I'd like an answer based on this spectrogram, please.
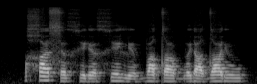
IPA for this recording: χ ɐ˦ s ə˨ x ɪ˨ ɾʲ ɐ˨ x ɪ˦ lʲ ə˨ b ə˦˨ tˤ y˨ b ə˨˦ ɾʲ ə˨ dˤ u˦ ɾʲ u˦

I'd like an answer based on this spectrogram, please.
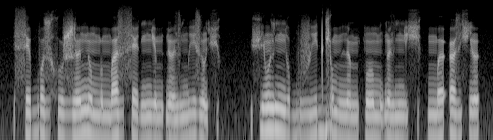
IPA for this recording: s ɪ b o z x u ɮ ə̃ n õ m ə m ɐ z s e d ɲ e m ɗ ə̃ z m i z õ ç | f j ũ z ɲ o b u v i d ɡ j o m n œ̃ m p õ m ɠ ə̃ z ɲ ə ç | m ə ʔ œ z ç ə̃

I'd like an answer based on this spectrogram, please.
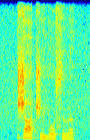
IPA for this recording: ʒ a t͡ʃ ɯ j o s ɯ ə̯

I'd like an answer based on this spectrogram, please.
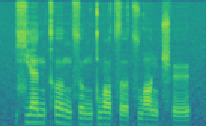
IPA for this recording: ɕ j ɛ˦ n kʰ ɤ˥˨ ŋ s ʊ˨˦ ŋ t̪ w ɔ˦ t͡s ɤ̰˨˩ t͡s w ɑ˥˨ ŋ ʈ͡ʂʰ ɻ̩˨˦

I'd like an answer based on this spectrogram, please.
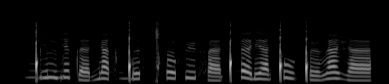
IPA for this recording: ɡ͡ǃ i˦ m ɡ e˦ t̪ ɛ˩ ɡ æ˦˨ s ɡ͡ǃ ø˦ s ǀʰ ɵ˦ f y˦ f æ˩ ǃʰ ɛ˦˨ ɾʲ æ˦˨ ǃ u˦˨ ǃ ø˩ ð æ˦ ʒ æ˩

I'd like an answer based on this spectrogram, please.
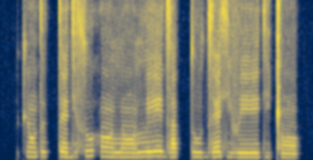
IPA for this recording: t͡ʃ õː t ɯ tː ɛ dʲ ʌ s u h õː lː õː lː eː d͡z a tː u d͡z ɛ sʲ e v eː tʲ ɛ ǁ õ

